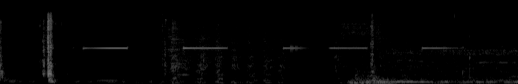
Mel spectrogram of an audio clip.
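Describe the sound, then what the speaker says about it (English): A car engine cranks and starts after some clicks and a jingle of keys, then settles into a low running idle, close by. "So first, we'll start the engine up."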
